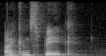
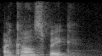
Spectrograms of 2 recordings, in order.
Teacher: If followed by a consonant, the T may easily disappear, and the only difference between the positive and the negative is a different, longer vowel sound in the second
